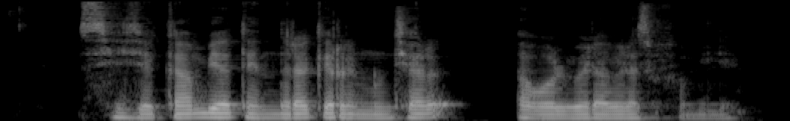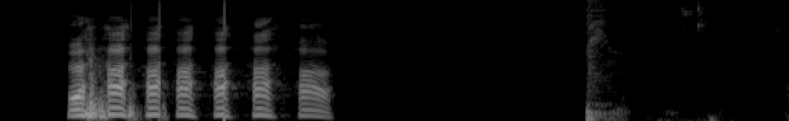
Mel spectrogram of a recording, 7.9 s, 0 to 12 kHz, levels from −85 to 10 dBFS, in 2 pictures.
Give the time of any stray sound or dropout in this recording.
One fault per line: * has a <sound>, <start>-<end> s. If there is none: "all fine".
* has a laugh, 4.3-5.6 s
* has a thud, 6.9-7.1 s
